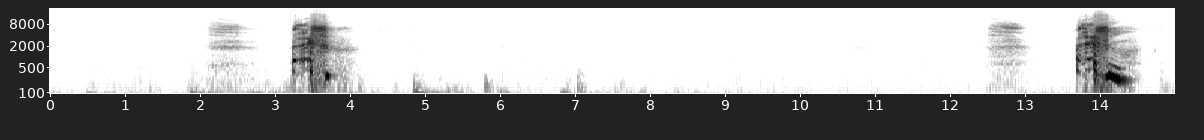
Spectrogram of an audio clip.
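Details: Sneezing at the onset of a cold: two sneezes, each a quick in-breath followed by a sharp explosive burst, in a quiet room.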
